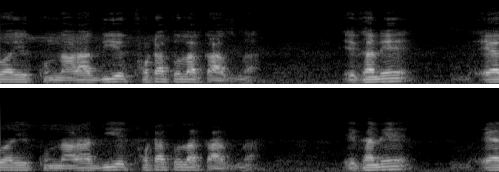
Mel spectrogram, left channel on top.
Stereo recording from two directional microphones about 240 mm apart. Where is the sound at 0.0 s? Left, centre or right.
Left.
